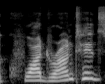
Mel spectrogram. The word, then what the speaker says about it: Quadrantids: see uh January 3rd and 4th the a quadrantids meteor shower is that right yes good good pronunciation that's right so every once in a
